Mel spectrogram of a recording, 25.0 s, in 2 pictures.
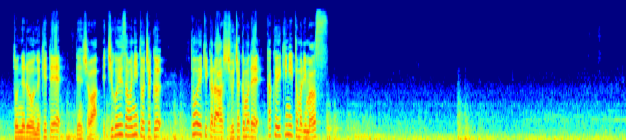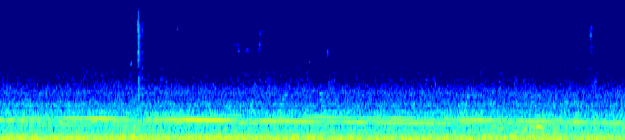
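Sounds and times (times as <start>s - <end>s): train running rumble: 0.0s - 25.0s
faint high whine: 10.5s - 25.0s.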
